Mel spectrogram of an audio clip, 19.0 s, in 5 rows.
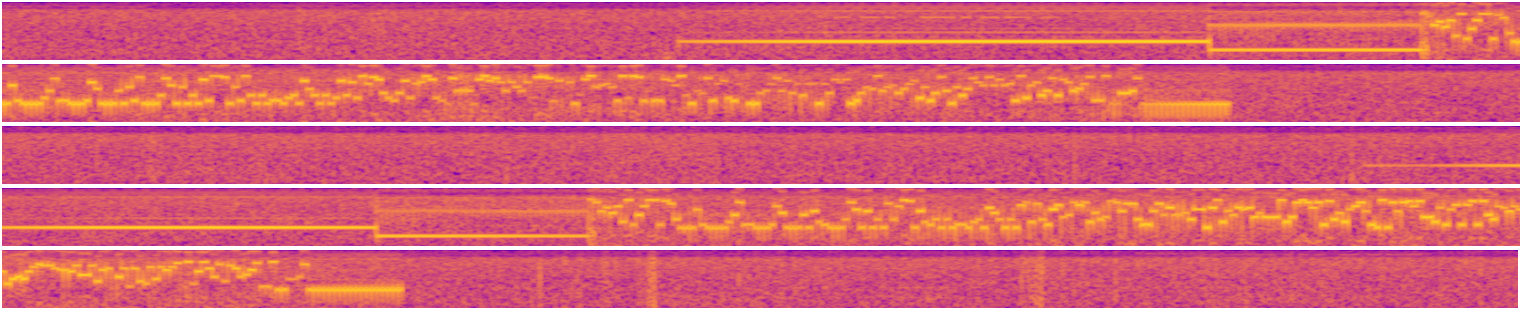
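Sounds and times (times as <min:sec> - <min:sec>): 
MFSK-16 data tones: 0:01.7 - 0:06.9, 0:11.0 - 0:16.2.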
